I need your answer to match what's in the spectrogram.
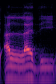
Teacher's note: Huruf lam jelas ya, satu makhraj. Makanya kalau lam sukun bertemu dengan lam langsung satu makhraj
